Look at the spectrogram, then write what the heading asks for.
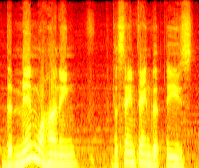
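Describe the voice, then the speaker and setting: A man hosts a chatty show in a very animated voice that swings up and down. He banters and teases as he asks questions, with music behind him. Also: a little high, unhurried. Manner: playful, teasing. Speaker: radio show host. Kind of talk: casual banter and interviewing.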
